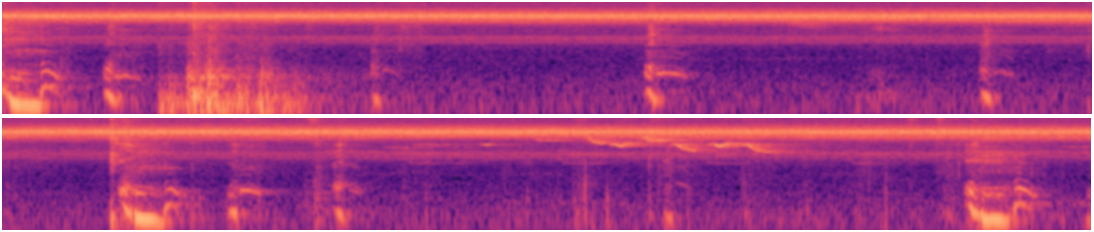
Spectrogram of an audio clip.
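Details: Woman whose body is weakened by illness with a tired, recurring cough: scattered short, weak coughs and throat sounds over steady insect and outdoor noise.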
